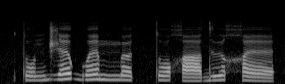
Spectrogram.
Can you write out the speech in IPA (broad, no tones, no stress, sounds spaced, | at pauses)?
t o n d͡ʒ ɛ ɡʷ ɛ mː œ tː o χ a d ɨ χ ɛ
